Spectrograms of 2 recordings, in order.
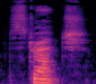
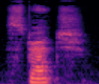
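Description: Both takes have the same delivery.

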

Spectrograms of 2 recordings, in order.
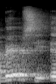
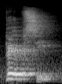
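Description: First: "بيبسي" said with a voiced b, "bebsi"; the mistaken Arabic-style b at the start of "بيبسي"; wrong B sound. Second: "بيبسي" said with a puffed p, "pepsi"; higher, corrective "بيبسي" starting on a clear p; correct P sound. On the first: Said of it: "مفيش حاجة اسمها". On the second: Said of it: "اسمه بي-، بي-، بي". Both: Shown as a demonstration.

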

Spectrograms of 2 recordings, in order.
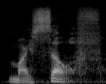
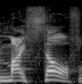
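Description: First: Low, soft solemn voice; very deep and low. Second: Louder, clear happy declaration. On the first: Lion answering who he is, very deep and low. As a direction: drop it deep and quiet. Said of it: "very deep and low". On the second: Lion naming himself again to the boy, loud and clear. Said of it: "loud and clear and happy". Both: A narrator's reading.

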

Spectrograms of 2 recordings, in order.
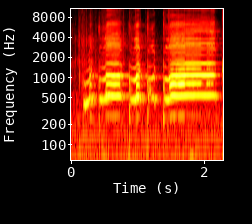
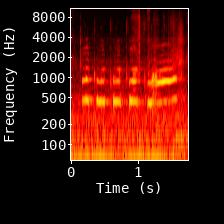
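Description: First: Very high clucking hen voice. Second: Very high, soft clucking hen; sleepy hen cluck. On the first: Reader voices Hen clucking in the storm, very high. Hen's line in story. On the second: Hen clucks good night, very high and soft. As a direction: cluck softly like a drowsy hen. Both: Acted.

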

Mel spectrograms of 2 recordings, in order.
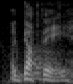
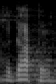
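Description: First: "agape" as uh-GAH-peh, ending on a crisp eh with a falling close; "agape" repeated, stress on GAH, final vowel bright eh and falling; Greek word said clearly. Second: "agape" said slowly, three syllables, stress on GAH, last vowel relaxed; Greek word said carefully. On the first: Preacher repeating the Greek word for his congregation, firm teaching tone. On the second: Preacher teaching the Greek word for love, spelling it out in sound. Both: Shown as a demonstration. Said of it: "the word that Jesus uses there is".

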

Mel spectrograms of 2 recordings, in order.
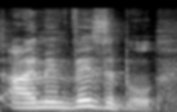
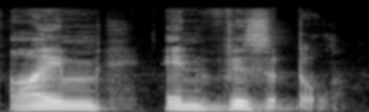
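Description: First: Higher, louder, emphatic declaration; emphatic insistence. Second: Slow, measured statement; patient restatement. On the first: The voice explaining to Marvel, emphatic. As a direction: declare it forcefully. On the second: The voice to impatient Marvel, slow and patient. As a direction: spell it out word by word. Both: A narrator's reading.

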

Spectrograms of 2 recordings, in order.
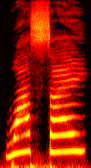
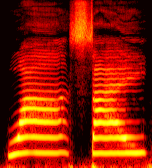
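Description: First: Said in the usual way. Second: Kéo dài chữ sai, đọc chậm rõ; long drawn sai. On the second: Shown as a demonstration. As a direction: stretch out sai slowly. (đọc kéo dài chữ sai)

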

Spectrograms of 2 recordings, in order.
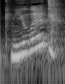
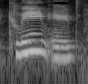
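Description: First: "clean" garbled into "cnool", high and loud; tongue-tied slip. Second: Said in the usual way. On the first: Real, not acted. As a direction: trip over "clean" as "cnool", puzzled. Stumbles on word, questions it, laughs.

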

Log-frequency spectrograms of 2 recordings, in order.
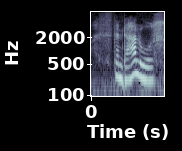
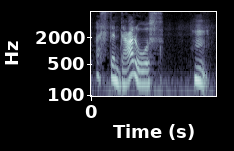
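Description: First: Much lower, quieter teacher voice; stern teacher. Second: Much lower, softer teacher voice; stern teacher. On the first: Teacher asks the rowdy class what's happening, low and stern. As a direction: drop low like a teacher checking the noise. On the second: Teacher asks the noisy kids what's going on, deep and quiet. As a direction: sink deep into a grown-up's question. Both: Acted.

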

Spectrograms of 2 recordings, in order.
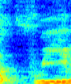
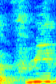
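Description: First: "فویر" as foo-eer, falling; fouir with oo. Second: "فویر" as f-ü-eer, pitched higher; fuir with ü glide. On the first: Teacher contrasting two verbs by sound, "فویر" with oo, falling. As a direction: say "فویر" with a back oo before eer. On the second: Teacher contrasting two verbs by sound, "فویر" with ü, raised pitch. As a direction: say "فویر" with a tight French u gliding into ee. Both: Shown as a demonstration. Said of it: "فقط در تلفظ فرق داره".

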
